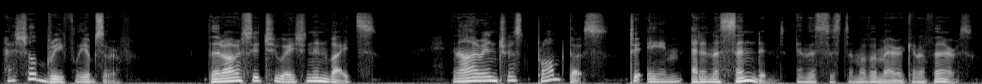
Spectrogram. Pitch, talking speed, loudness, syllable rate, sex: 125 Hz, 145 wpm, -18 LUFS, 5.1 syllables/s, male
